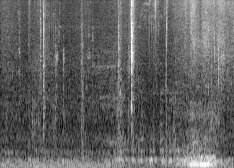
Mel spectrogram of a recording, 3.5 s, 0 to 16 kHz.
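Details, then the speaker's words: 2008 Volvo XC90 after a CV joint replacement pulls away with only a low, even road rumble. There is no more clicking or clanking, the suspension noise is gone, and the Haldex all-wheel drive works again. "Oh my gosh, it's smooth now. So my all-wheel drive is back. No more click sound. The suspension noise is gone too."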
